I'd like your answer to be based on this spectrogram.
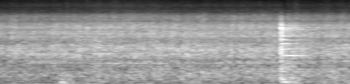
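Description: Vegetables and scallion bulbs cook in a pan for pineapple chicken with a steady, soft sizzle. A single brief clink or stir lands near the end, and no one speaks.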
